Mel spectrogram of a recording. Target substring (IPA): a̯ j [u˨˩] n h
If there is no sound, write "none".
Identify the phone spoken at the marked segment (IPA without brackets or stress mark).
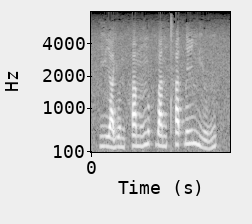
u˨˩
